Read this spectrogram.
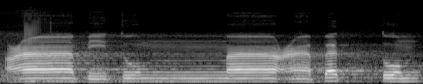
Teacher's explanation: ainnya dibaca panjang, ada tanda alifnya mad tabi'i dipanjangkan 2 ketukan, dan di sini ada dhammah tanwin yang bertemu dengan huruf mim.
